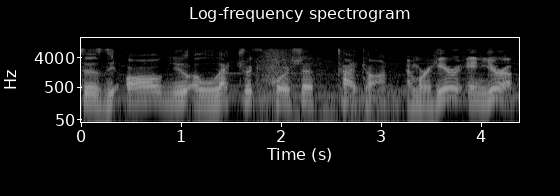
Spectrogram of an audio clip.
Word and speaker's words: Taycan: Taycan is how you say it, by the way. It's not Taycan, or goes along with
